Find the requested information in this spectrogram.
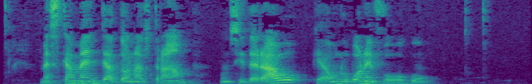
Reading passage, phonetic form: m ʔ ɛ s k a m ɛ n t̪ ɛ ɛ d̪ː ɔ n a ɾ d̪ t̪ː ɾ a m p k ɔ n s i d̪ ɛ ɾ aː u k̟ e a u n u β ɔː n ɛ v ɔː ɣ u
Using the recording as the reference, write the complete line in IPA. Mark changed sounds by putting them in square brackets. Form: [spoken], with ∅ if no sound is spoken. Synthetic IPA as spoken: m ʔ ɛ s k a m ɛ n t̪ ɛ [a] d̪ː ɔ n a [l] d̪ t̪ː ɾ a m p k [u] n s i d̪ ɛ ɾ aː u k̟ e a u n u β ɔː n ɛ v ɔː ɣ u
